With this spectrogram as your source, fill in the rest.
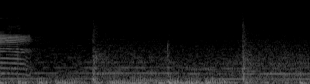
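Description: Sheep bleat in the video game Age of Empires II, a wavering bleat at the start followed by a few sharp clicks over a steady low game hum.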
